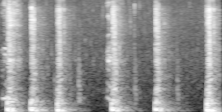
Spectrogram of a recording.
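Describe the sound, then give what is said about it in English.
Six heavy bangs on a locked gate door, dull low thuds struck in a quick run of three, then three more spaced out after a short pause, with silence between the blows. “It's impossible that there isn't a gatekeeper behind the door. Why on earth isn't he opening the gate? She bangs one more time,”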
